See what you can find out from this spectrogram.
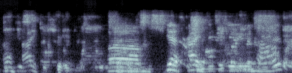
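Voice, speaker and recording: A woman's voice: mid-range voice, slow pace, crowd noise. A woman calling in over a Bluetooth headset mic as a congressional candidate, talking hesitantly with many fillers. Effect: remote call over a Bluetooth headset mic. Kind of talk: casual remote interview. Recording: dull lo-fi call audio.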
